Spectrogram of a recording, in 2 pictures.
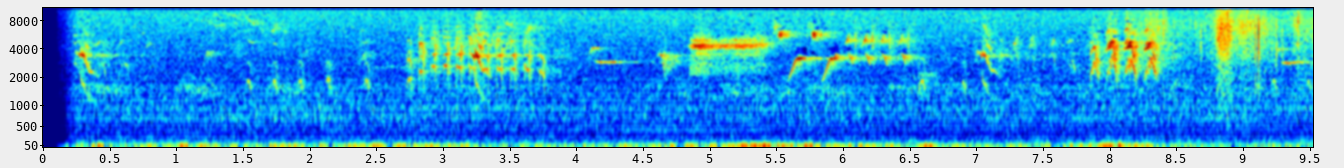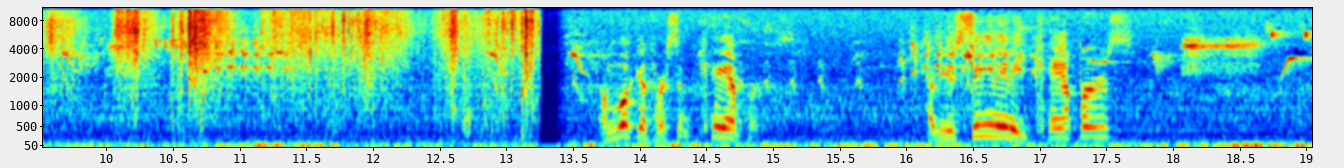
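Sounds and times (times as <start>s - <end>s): birds chirping and trilling: 0.2s - 19.0s
low outdoor rumble: 6.6s - 13.3s.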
